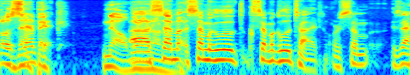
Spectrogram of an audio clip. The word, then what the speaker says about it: Semaglutide: No, but Semaglutide or is that how you say it? Semaglutide.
